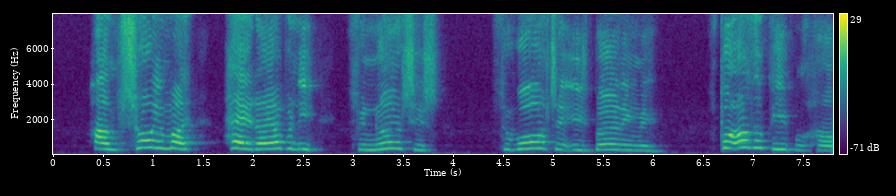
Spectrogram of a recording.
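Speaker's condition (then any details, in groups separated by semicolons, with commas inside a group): Cerebral palsy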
